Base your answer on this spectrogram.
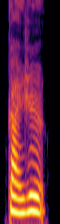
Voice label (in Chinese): "改日", Chinese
